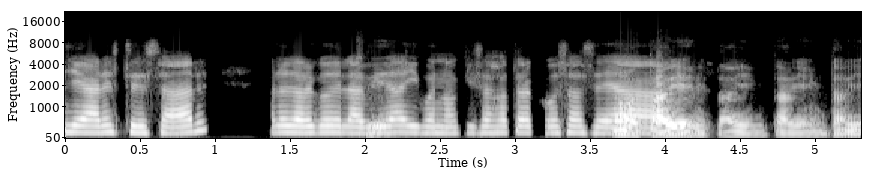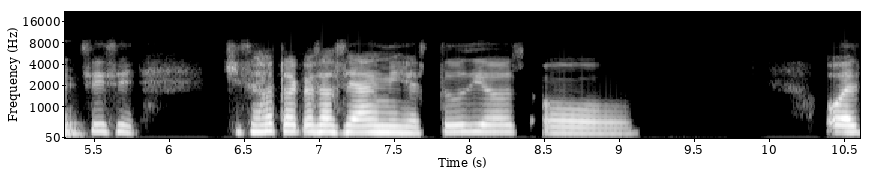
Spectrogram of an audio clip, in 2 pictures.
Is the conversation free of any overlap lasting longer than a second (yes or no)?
yes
